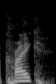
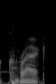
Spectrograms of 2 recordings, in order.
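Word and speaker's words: craic: A little crike, as us Irish Americans say, right? Or as the Irish themselves, they pronounce it more crack if you're from the south.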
